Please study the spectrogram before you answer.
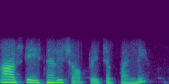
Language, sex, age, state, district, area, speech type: Telugu, female, 18-30, Telangana, Ranga Reddy, urban, conversation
